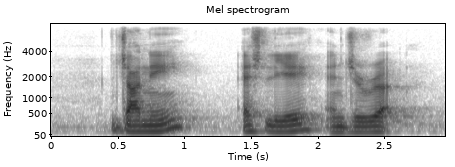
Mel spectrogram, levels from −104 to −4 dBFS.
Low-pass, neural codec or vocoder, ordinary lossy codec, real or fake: 7.2 kHz; none; none; real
